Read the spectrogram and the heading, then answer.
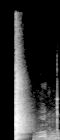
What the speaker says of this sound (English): When you think of a slap sound, it's supposed to sound like this.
